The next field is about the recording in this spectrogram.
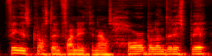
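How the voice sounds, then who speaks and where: A man with a lowish, dark voice talks quickly and casually as he works on a car under it in his home garage. He's a car restoration vlogger giving chatty workshop commentary, sounding a bit unsure as he thinks out loud.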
